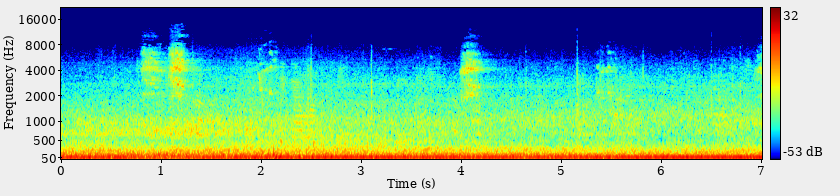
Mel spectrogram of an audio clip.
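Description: City street ambience: a steady low traffic rumble, with a few short high squawks about a second in and again about four seconds in.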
